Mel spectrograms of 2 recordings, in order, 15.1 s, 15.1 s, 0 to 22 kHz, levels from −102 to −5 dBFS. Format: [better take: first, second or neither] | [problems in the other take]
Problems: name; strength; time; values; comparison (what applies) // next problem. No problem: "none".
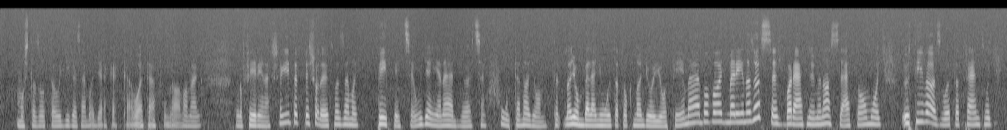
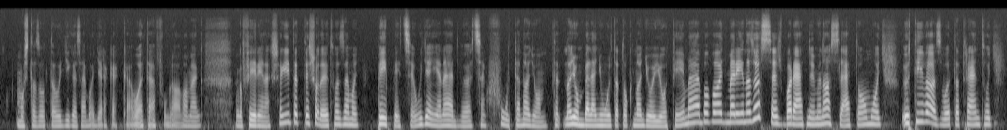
second | hiss; loud; throughout; 7 dB below the speech; faint in the second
